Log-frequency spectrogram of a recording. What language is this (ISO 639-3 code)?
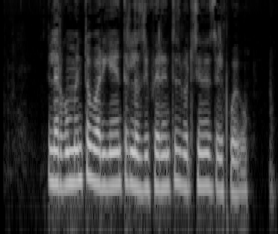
spa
